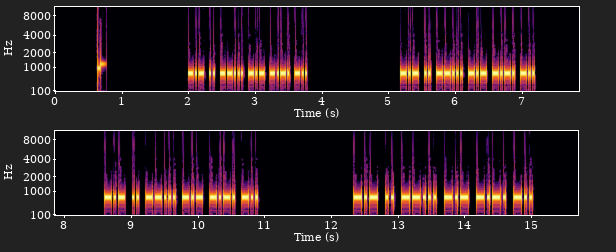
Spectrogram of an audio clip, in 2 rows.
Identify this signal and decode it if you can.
Morse code, heard as a keyed tone, about 36 wpm, 700 Hz. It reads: KI7KCD KI7KCD KI7KCD KI7KCD
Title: Speed Racing - USA 2x3 Call Signs 30wpm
